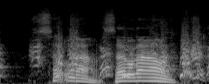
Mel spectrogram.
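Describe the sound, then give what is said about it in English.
A dog gives a few loud, drawn-out whining barks and yowls with a ringing tonal quality, separated by short pauses. “Who let the dogs in? Not out. In. Yeah, the dogs.”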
